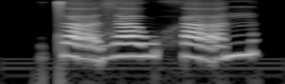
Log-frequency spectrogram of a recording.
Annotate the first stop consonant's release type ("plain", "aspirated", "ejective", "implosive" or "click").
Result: plain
